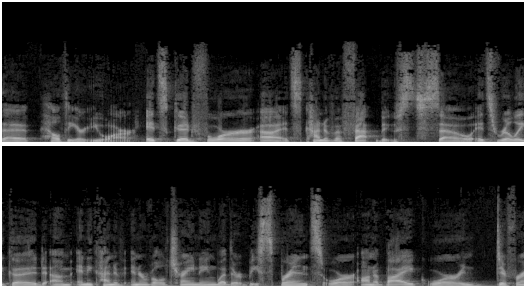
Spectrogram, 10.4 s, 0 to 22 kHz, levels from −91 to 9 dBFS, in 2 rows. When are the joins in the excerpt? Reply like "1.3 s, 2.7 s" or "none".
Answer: none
